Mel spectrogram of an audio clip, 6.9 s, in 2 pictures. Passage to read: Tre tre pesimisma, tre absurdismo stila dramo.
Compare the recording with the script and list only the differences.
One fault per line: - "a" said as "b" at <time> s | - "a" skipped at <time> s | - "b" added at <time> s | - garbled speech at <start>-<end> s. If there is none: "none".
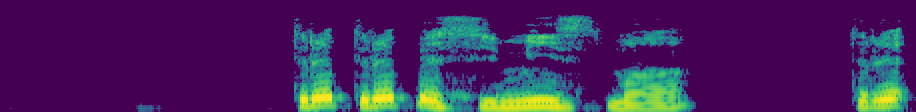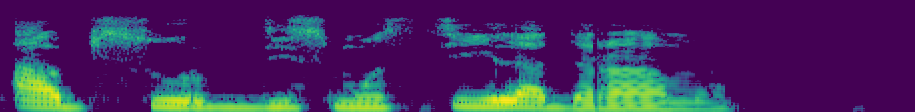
none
